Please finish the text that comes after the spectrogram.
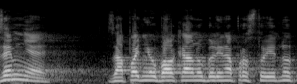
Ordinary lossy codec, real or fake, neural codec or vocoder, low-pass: AAC, 96 kbps; real; none; 14.4 kHz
